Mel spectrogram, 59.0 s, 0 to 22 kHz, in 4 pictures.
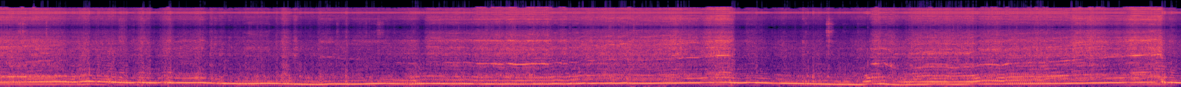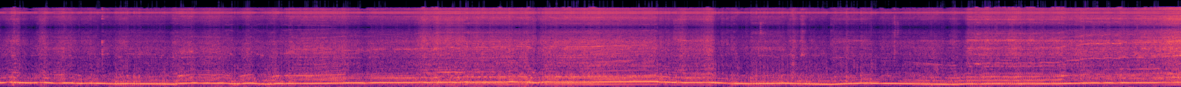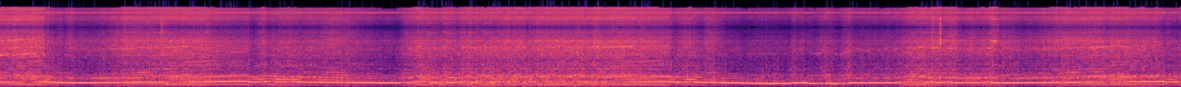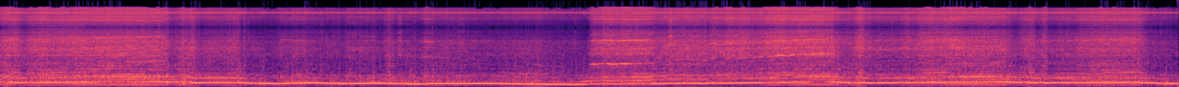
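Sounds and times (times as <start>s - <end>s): race car engine revving: 0.0s - 59.0s.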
